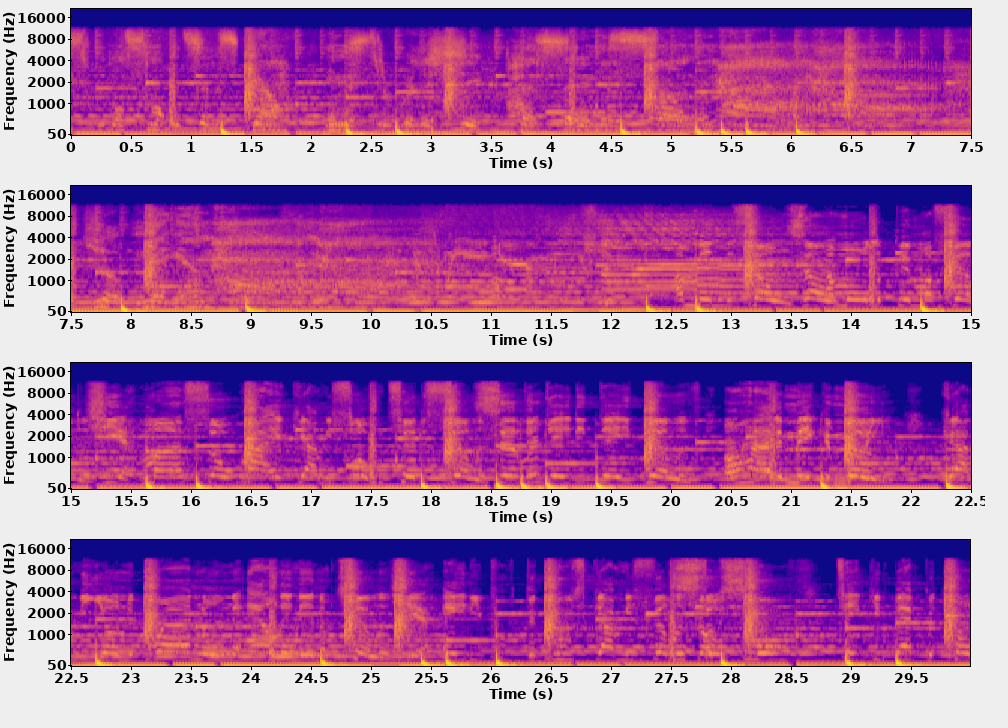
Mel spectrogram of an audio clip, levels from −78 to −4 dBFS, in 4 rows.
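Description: No technical faults are audible.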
